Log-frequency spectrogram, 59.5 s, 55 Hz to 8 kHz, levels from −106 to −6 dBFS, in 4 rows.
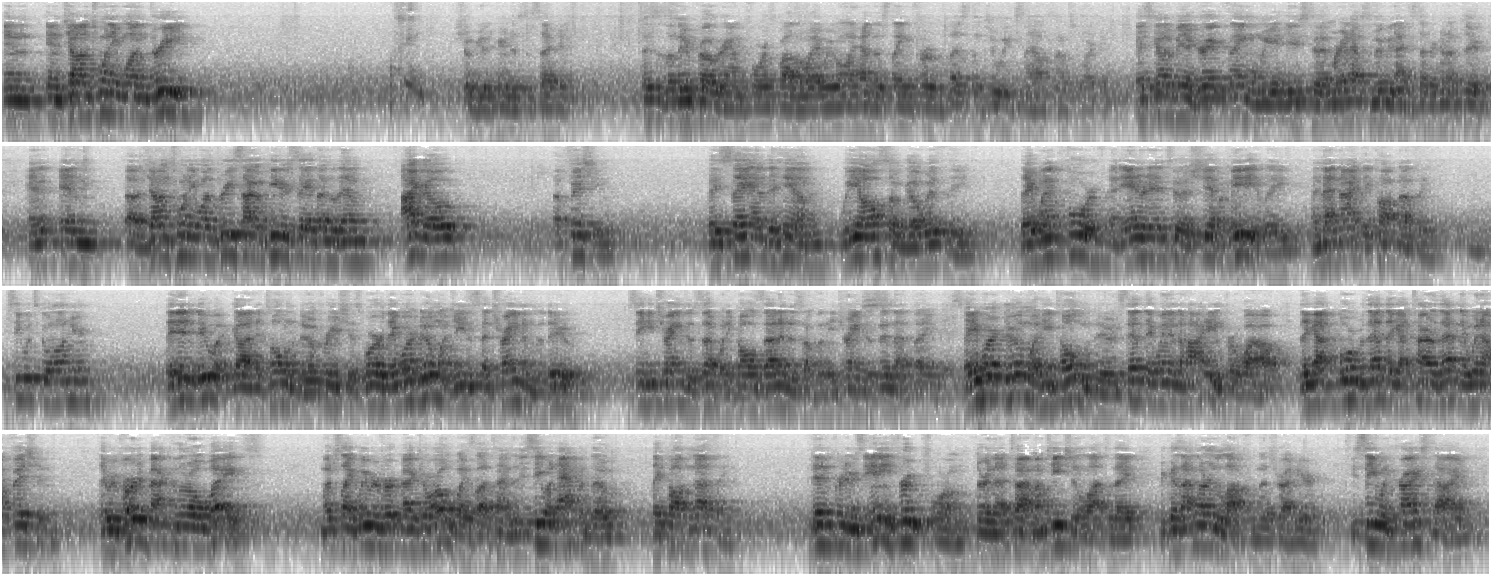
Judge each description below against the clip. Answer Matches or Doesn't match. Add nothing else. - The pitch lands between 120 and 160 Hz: Matches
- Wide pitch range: Matches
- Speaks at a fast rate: Matches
